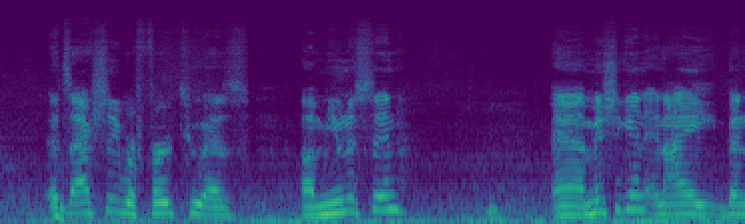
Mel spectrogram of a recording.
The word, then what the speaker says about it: Munising: And I've been saying the name of this city wrong the whole time I've been here, and I want to apologize to those who live here, but it's actually referred to as Munising, Michigan, and I've been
